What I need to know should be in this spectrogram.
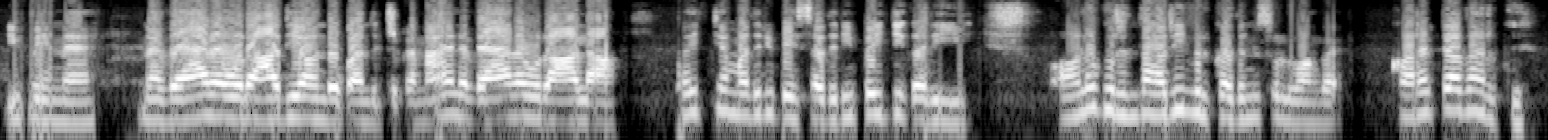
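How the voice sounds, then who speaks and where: A man's voice: a little high, quick pace, a little mellow, dry recording, lightly acted. A man voicing a young male doctor who teases and scolds his bride-to-be in a dubbed serial drama. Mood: scolding. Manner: teasing, scolding banter. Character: young male doctor, teasing and bossy lover. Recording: dull dry recording.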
